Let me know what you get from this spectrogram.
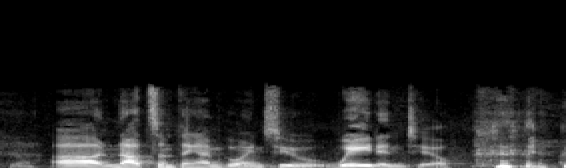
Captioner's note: laughter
